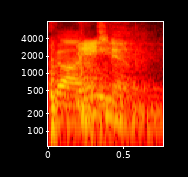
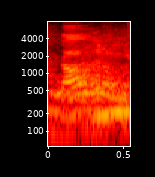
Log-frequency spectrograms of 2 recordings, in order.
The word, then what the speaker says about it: Gangnam: It's not Ganjan. Gang. Gang. What is Ganjan? Open Gangnam Style.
